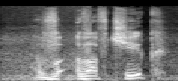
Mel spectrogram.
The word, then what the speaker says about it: Вовчик: Вовчик на и ударение.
